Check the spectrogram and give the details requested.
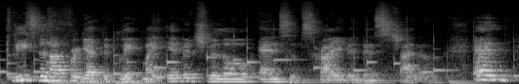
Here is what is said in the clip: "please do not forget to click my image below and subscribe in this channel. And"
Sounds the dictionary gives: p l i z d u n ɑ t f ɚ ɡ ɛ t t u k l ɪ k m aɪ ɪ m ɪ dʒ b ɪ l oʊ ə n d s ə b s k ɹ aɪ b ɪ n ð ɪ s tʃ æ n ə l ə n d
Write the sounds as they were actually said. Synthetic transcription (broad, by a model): p l i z d u n ɑ t f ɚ ɡ ɛ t t u k l ɪ k m aɪ ɪ m ɪ dʒ b ɪ l oʊ ə n d s ə b s k ɹ aɪ b ɪ n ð ɪ s tʃ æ n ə l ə n d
